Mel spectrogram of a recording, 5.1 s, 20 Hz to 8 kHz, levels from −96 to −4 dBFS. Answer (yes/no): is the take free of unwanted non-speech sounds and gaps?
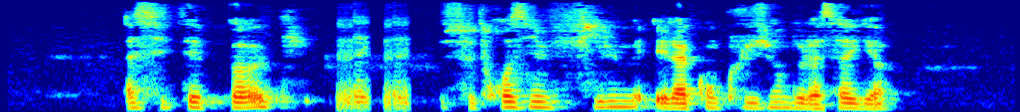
no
